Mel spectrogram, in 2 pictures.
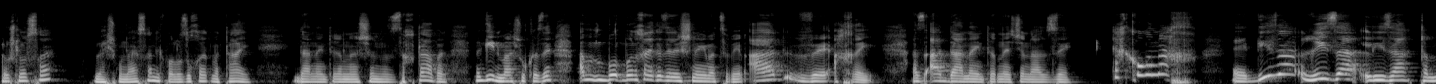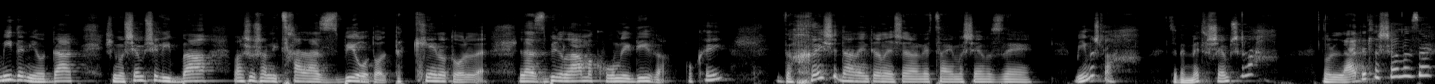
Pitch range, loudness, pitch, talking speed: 125-190 Hz, -22 LUFS, 150 Hz, 150 wpm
